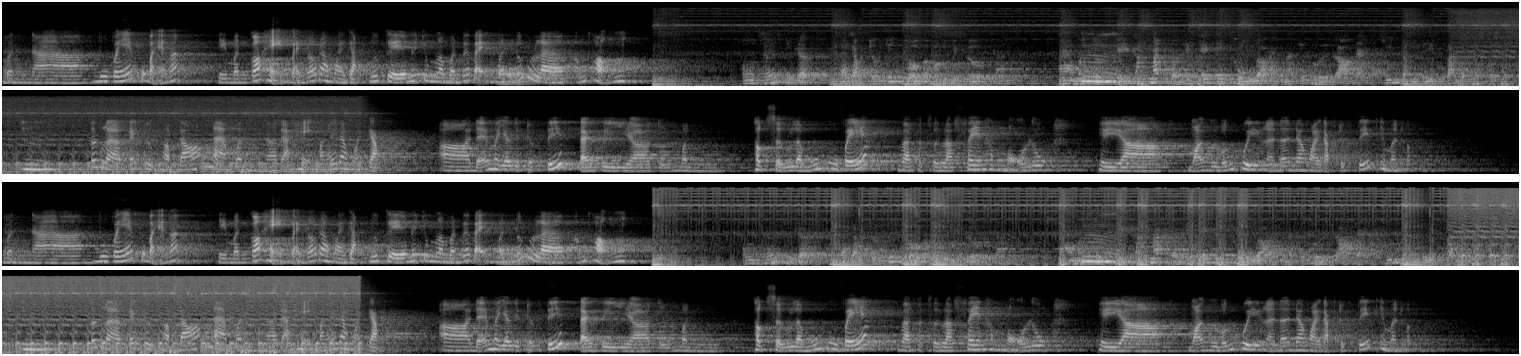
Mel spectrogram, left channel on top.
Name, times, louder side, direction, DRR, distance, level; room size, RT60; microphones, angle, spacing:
voice 1, 0.0-1.8 2.2-6.3 10.8-11.3 15.4-15.7 16.1-19.0 19.5-22.4 22.7-25.8 26.1-26.8 27.0-28.5 28.7-29.2, equal, ahead, 7 dB, 0.5 m, -25 dB
sound 1, 6.5-18.8, right 9 dB, 85° right, 0.4 m, -27 dB
voice 2, 7.4-8.1 8.4-10.1 10.6-14.8, left 1 dB, 70° left, 0 dB, 1.7 m, -29 dB
22.5 x 8.1 x 3.1 m, 2.4 s
head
